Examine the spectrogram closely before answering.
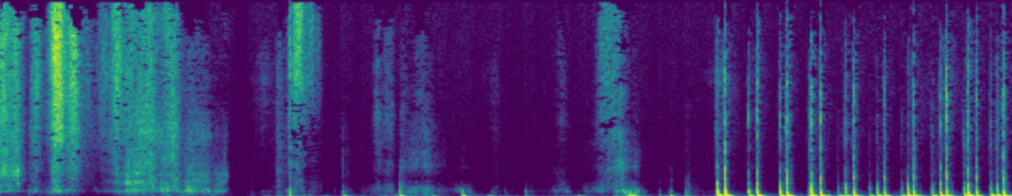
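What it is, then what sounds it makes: Leather fedora hat, tapped. A hollow, empty black leather fedora is turned over and then held upright while a hand grips and rubs its brim and fingertips touch the stitched crown. Soft brushing rustles give way to scattered quiet taps, then a quick run of muffled, low, hollow thumps that die away almost instantly.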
